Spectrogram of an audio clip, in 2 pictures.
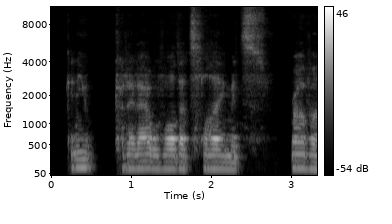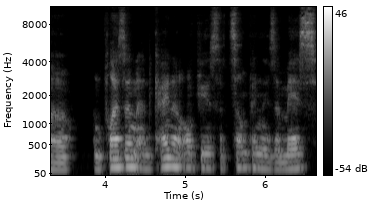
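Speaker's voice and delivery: discreet, confidential tone, like a secret. Role-play character addressing a companion among onlookers: hushed tone. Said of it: "I'll try and like talk in a more hushed tone".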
